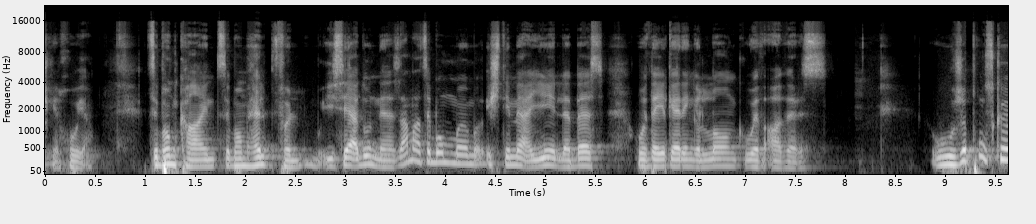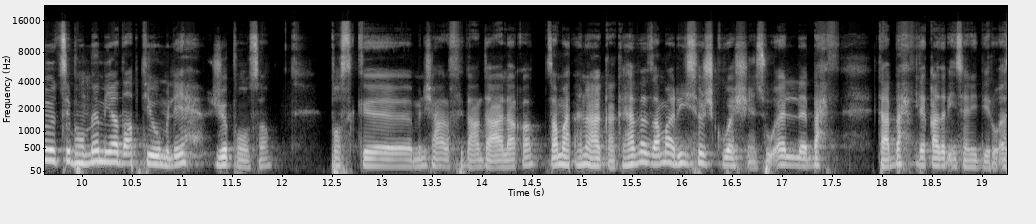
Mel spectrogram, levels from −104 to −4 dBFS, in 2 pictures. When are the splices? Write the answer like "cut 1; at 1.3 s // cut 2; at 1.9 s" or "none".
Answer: cut 1; at 6.2 s // cut 2; at 14.9 s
